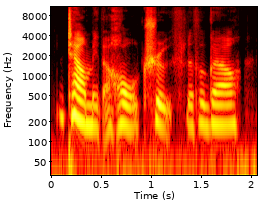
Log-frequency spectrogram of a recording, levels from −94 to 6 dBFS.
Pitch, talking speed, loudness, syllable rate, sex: 185 Hz, 205 wpm, -21 LUFS, 5.7 syllables/s, female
